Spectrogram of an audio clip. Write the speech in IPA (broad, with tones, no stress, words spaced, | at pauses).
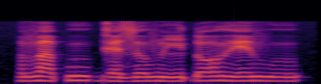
va˦puː˦ɡɛ˨zʊ˦ vĩ˨ɗɔ˦ɣe˦ vu˦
